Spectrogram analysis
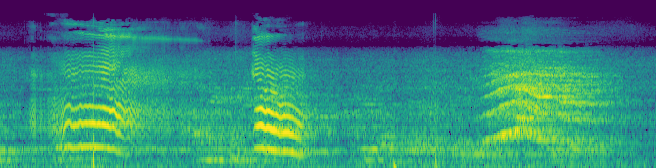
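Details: Newborn baby just after birth: three loud, wailing cries, a strong, vigorous first cry, which is a normal sign.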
